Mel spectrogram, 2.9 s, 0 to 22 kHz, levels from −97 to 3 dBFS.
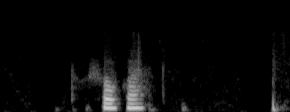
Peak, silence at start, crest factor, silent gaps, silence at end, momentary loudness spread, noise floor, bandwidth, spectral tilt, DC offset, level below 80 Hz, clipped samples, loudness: -12 dBFS; 1.05 s; 20 dB; 2.46-2.70 s; 0.15 s; 21 LU; -86 dBFS; 2.4 kHz; -13.5 dB/octave; under 0.1%; -64 dBFS; under 0.1%; -27 LUFS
